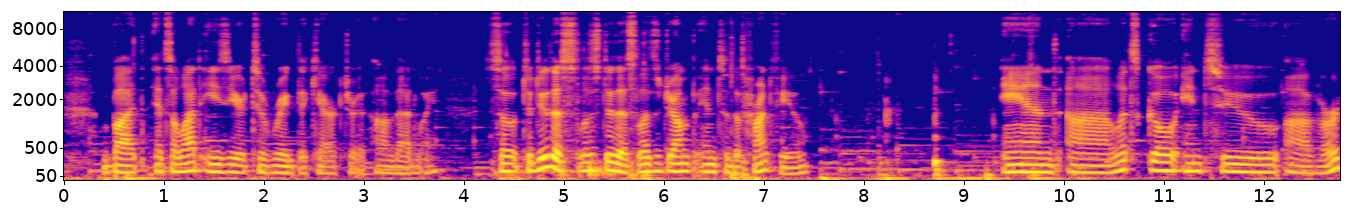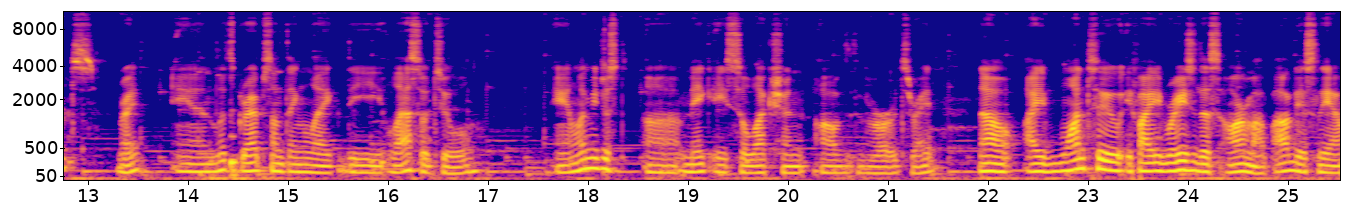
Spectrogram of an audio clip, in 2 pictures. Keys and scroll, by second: 5.6 space, 7.5 alt+space.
